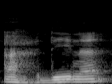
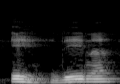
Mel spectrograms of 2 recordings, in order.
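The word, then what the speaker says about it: اهدنا: Nah, di sini kita masih bingung membacanya, apakah ahdina atau ihdina atau uhdina, sehingga perlu kita mengetahui kaidahnya ya. Yang pertama kaidahnya ini adalah kasroh.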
